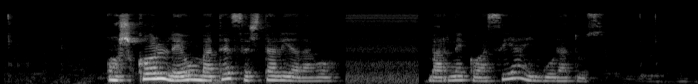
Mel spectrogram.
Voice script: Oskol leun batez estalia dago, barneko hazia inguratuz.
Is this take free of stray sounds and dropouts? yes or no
yes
